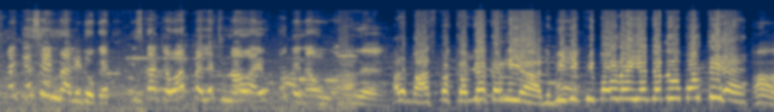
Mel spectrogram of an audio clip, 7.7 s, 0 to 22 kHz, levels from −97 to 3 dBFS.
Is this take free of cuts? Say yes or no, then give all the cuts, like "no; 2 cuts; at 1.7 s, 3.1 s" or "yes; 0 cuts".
no; 1 cut; at 3.5 s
